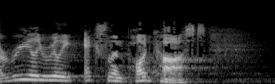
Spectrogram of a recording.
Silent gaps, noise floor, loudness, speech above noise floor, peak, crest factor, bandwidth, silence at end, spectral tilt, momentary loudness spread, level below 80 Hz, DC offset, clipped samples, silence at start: none; -48 dBFS; -20 LUFS; 27 dB; -2 dBFS; 20 dB; 7.6 kHz; 0.45 s; -3 dB/octave; 11 LU; -58 dBFS; under 0.1%; under 0.1%; 0 s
